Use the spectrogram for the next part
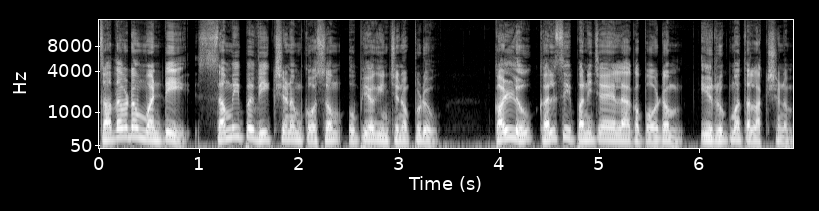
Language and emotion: Telugu, neutral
